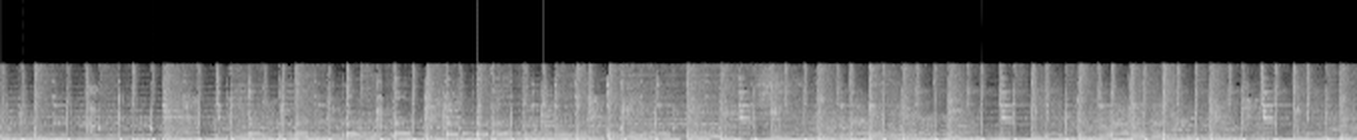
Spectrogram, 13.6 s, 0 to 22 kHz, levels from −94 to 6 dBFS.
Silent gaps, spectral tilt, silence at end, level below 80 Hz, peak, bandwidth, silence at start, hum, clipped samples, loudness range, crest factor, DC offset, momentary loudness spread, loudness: none; -4 dB/octave; 0 s; -16 dBFS; 0 dBFS; 12.5 kHz; 0 s; none; under 0.1%; 0 LU; 12 dB; under 0.1%; 2 LU; -14 LUFS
